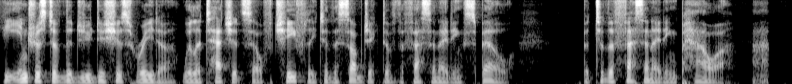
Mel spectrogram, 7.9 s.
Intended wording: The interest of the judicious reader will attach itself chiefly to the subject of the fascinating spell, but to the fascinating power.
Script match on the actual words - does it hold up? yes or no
yes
